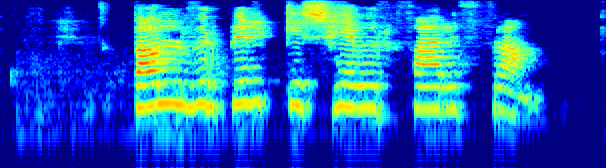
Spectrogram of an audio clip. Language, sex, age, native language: Icelandic, female, 8, Icelandic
